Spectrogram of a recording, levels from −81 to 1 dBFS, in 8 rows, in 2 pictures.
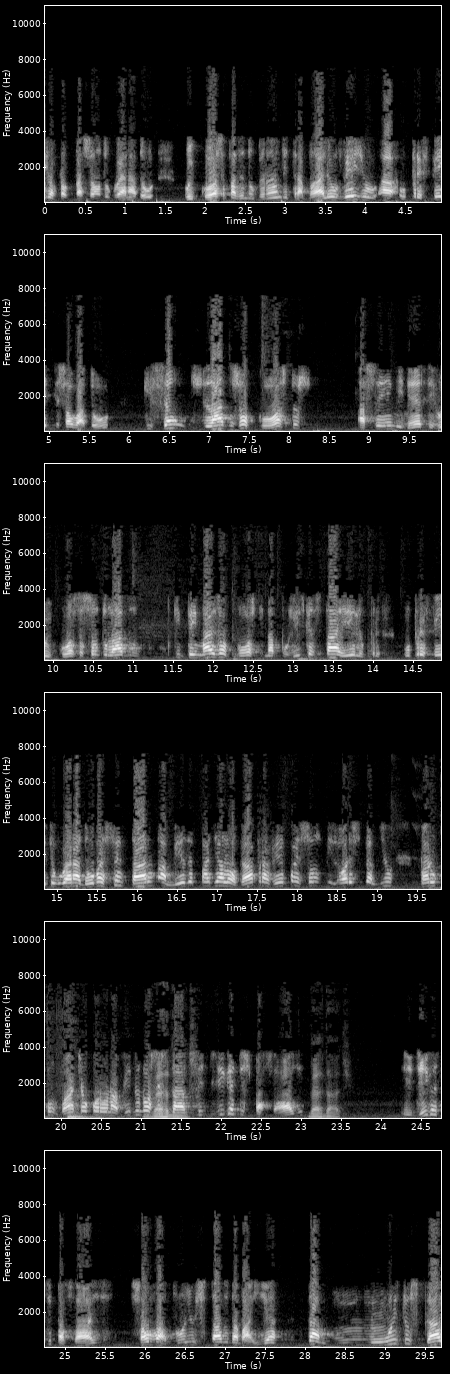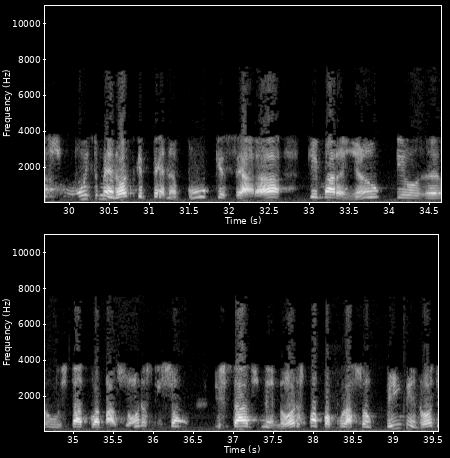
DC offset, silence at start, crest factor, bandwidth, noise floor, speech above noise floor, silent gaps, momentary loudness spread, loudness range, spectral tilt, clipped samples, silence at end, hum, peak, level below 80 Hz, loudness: under 0.1%; 0 s; 16 dB; 7.8 kHz; -52 dBFS; 37 dB; none; 15 LU; 4 LU; -5 dB/octave; under 0.1%; 0 s; none; -2 dBFS; -44 dBFS; -16 LUFS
